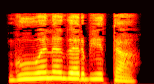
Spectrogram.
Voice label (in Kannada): "ಭುವನಗರ್ಭಿತ", Kannada; bhuvana garbhita; enveloping the universe.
